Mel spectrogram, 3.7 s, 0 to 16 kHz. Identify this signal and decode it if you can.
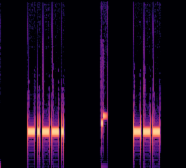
Morse code, heard as a keyed tone, about 25 wpm, 700 Hz. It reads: <KN> O
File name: Single Character (Letter:Number:Punctuation:Prosign) - Rapid-Fire - 25wpm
